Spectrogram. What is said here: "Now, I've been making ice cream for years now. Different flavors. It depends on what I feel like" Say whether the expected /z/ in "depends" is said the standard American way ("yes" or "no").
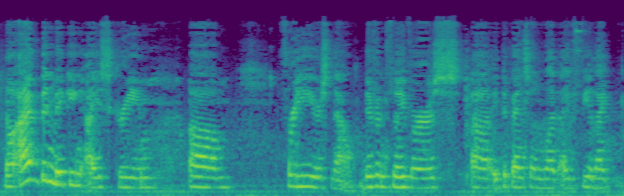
no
